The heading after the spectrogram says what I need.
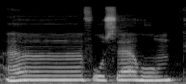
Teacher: nun sukun bertemu dengan fa, maka hukumnya ikhfa hakiki tadi, disamarkan bunyinya ya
